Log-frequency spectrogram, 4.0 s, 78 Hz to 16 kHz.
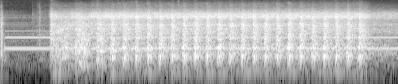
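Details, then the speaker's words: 2000 Mustang cranking with a replacement engine computer installed but keys not yet programmed: starter spins steadily for about three seconds, roughly three beats a second, with no firing; crank no-start, immobilizer not programmed. "I'm gonna show you right now that it doesn't start up"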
